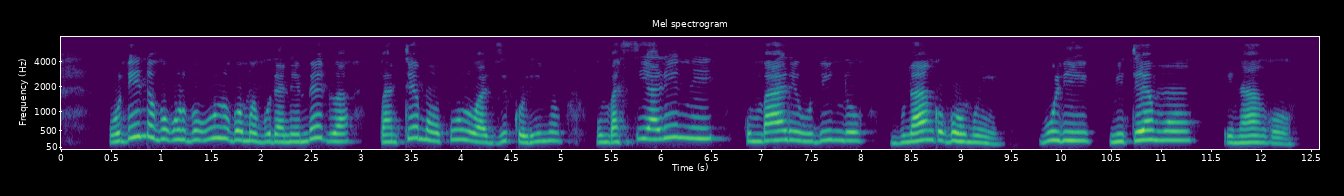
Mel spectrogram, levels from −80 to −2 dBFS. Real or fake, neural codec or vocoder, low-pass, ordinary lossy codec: fake; codec, 16 kHz, 8 kbps, FunCodec, trained on LibriTTS, 25 frames a second; 7.2 kHz; MP3, 48 kbps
